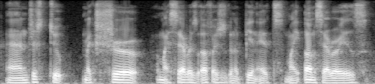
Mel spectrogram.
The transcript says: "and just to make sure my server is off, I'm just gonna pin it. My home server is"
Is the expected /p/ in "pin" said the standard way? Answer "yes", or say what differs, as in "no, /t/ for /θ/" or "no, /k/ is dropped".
yes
